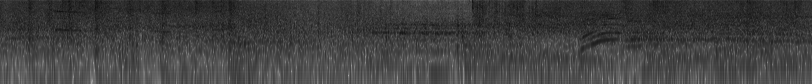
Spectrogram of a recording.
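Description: Trailer soundtrack: music under a dense run of deep booming hits and action sound effects, with a brief rising and falling pitched cry about six seconds in.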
